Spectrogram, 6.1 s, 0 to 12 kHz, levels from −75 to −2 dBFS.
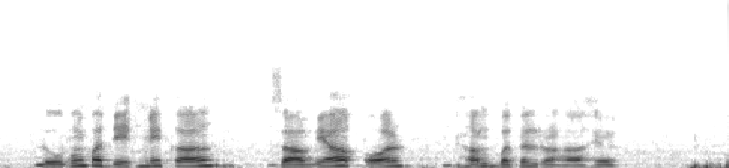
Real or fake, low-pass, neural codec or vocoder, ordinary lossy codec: fake; 7.2 kHz; codec, 16 kHz, 4 kbps, FunCodec, trained on LibriTTS, 50 frames a second; MP3, 96 kbps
